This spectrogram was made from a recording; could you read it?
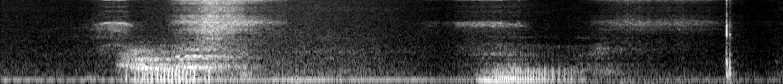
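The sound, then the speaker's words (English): A dog gives two low, gruff barks about a second and a half apart, fairly quiet and rough-edged, followed by a single sharp click against a faint steady hum. “maybe he's barking to warn Batman that Robin's about to chop his head off”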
